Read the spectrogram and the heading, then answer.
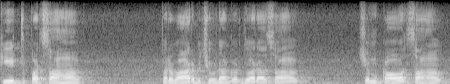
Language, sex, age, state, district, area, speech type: Punjabi, male, 60+, Punjab, Rupnagar, rural, spontaneous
